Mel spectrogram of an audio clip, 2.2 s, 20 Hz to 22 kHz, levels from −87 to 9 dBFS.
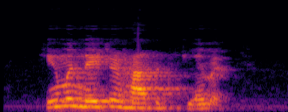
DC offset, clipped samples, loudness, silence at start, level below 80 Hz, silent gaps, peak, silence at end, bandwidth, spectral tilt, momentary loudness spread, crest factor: under 0.1%; under 0.1%; -17 LUFS; 0.35 s; -56 dBFS; none; 0 dBFS; 0.5 s; 5.4 kHz; -9 dB/octave; 13 LU; 18 dB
